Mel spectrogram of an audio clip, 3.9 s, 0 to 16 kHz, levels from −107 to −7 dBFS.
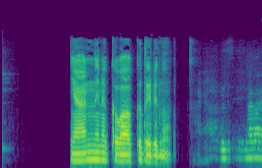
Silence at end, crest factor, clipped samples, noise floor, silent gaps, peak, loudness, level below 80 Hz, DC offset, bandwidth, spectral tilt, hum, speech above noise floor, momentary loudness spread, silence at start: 0 s; 22 dB; under 0.1%; -58 dBFS; none; -4 dBFS; -22 LUFS; -58 dBFS; under 0.1%; 7.6 kHz; -6.5 dB/octave; none; 35 dB; 19 LU; 1.05 s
